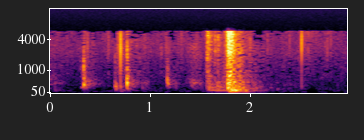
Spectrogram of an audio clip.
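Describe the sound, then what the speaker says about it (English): Grace closing a door in an old film scene, a string of knocks and thumps ending in one heavier shut, moderately close with no speech over it. "Close that door, Grace"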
